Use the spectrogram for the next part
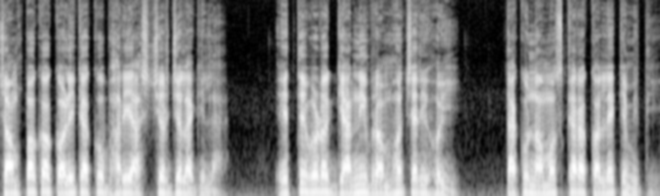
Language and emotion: Odia, neutral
